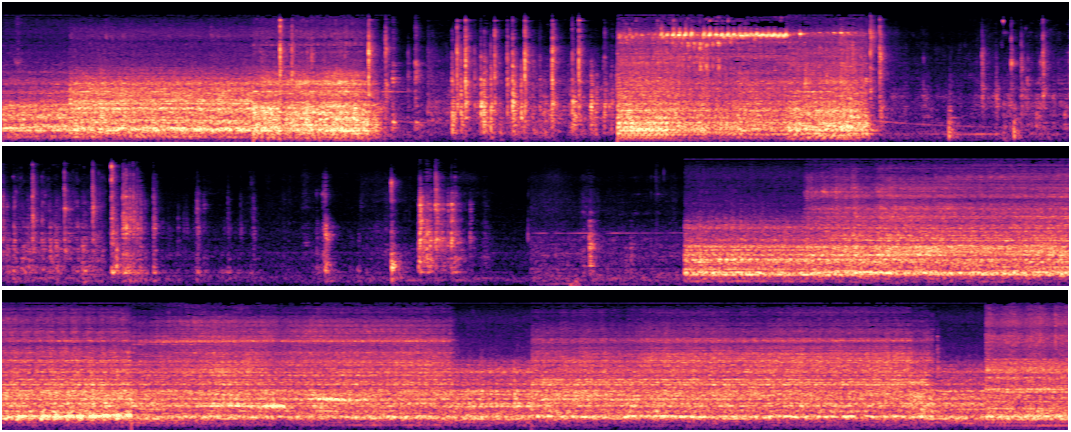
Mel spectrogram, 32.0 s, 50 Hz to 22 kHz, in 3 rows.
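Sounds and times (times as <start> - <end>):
lathe motor humming: 17.5 - 32.0.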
